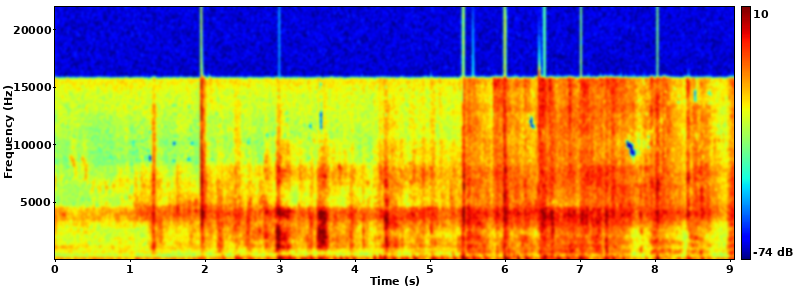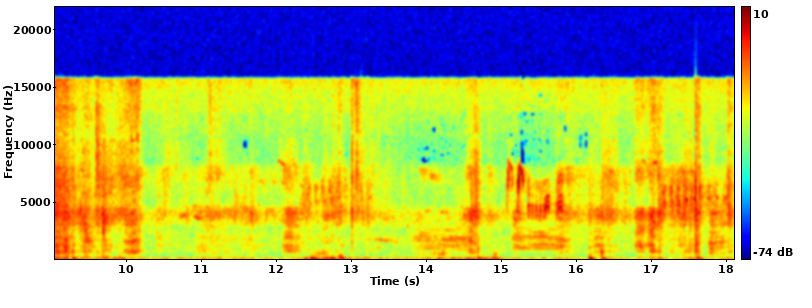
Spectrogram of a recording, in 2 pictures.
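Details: Horse rolling, bucking and rearing, with low rumbling grunts and heavy thuds mixed with irregular hoof impacts on the ground, and faint voices in the background.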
